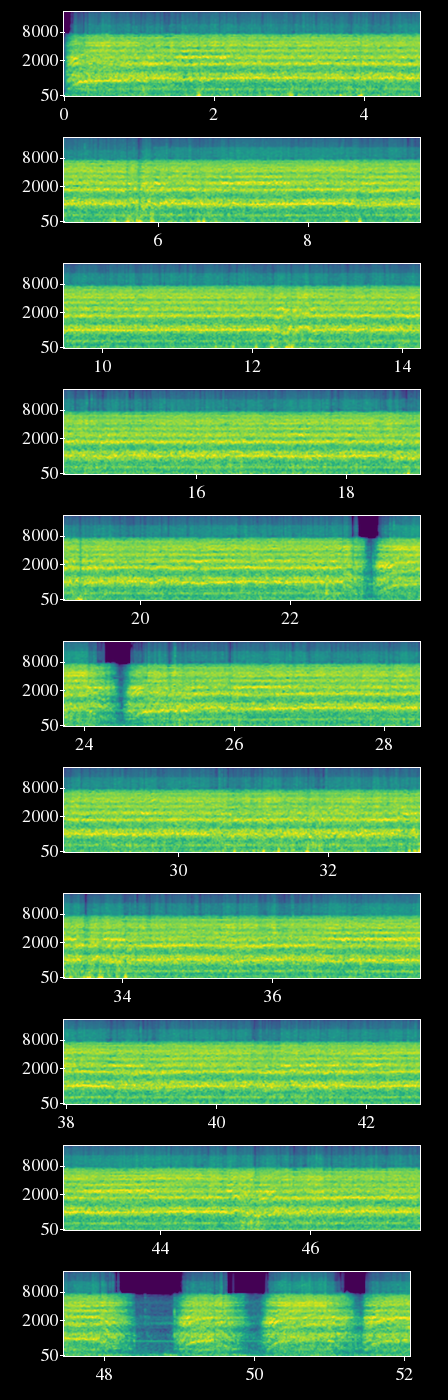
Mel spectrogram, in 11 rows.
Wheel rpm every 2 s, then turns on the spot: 200, 230, 230, 220, 230, 230, 230, 230, 230, 230, 230, 150, 160, 230, 240, 210, 220, 230, 220, 220, 220, 220, 230, 210, 60, 120.
none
